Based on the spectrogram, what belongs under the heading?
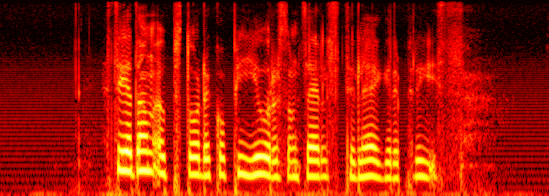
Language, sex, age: Swedish, female, 30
